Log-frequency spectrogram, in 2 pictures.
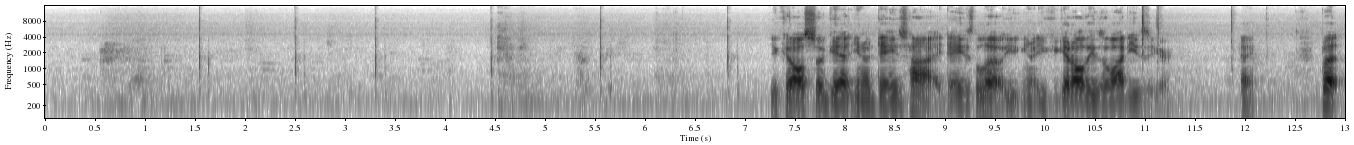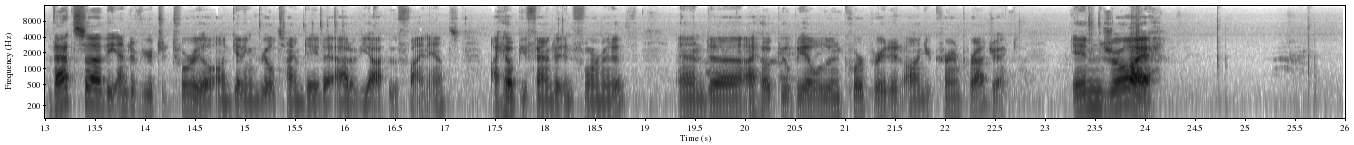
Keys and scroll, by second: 11.0 super+Tab, 23.5 super+Tab.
